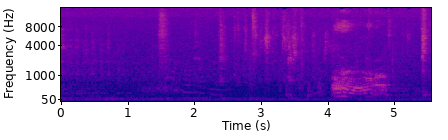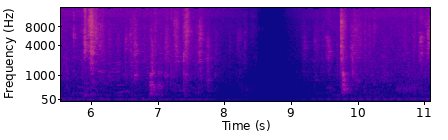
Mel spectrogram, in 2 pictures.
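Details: Lhasa Apso and Shih Tzu dogs playing together: a sudden loud, rough growl bursts out midway, set among panting, scuffling and sharp clicks of play, followed by a brief drop to silence.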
